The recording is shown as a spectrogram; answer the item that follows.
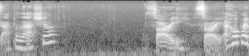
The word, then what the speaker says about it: Appalachia: to pronounce it so I've always called it Appalachia but it's Appalachia sorry sorry I hope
